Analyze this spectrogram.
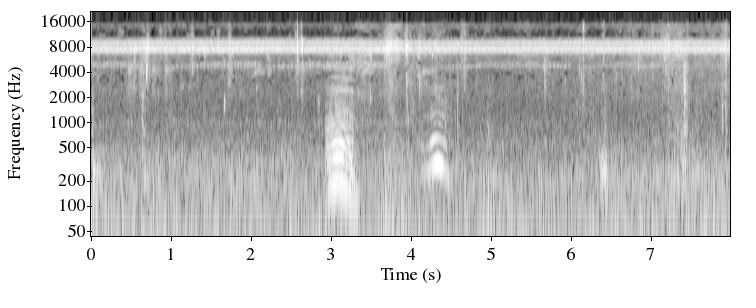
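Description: Insects buzzing in a steady high-pitched drone. Two short vocal sounds from a person come about three and four seconds in.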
